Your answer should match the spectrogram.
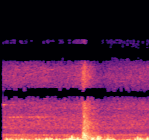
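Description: Electric motor of a spring screw conveyor machine running, a steady mechanical noise with an uneven low rumble. A brief louder hiss comes a little past a second in.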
